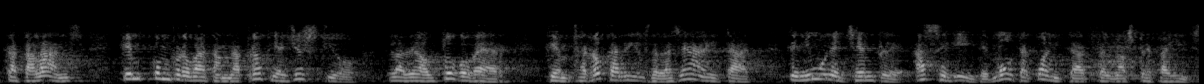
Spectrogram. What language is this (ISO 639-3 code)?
cat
